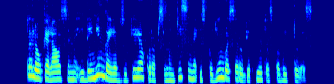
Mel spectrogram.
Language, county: Lithuanian, Kaunas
